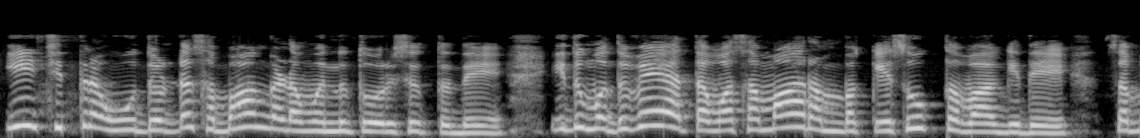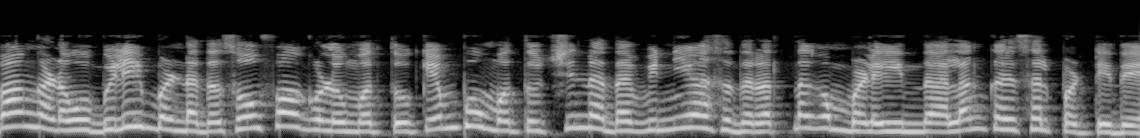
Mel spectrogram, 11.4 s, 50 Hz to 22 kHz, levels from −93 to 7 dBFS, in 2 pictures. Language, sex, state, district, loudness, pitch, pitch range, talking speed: Kannada, female, Karnataka, Bangalore, -14 LUFS, 290 Hz, 250-340 Hz, 115 wpm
